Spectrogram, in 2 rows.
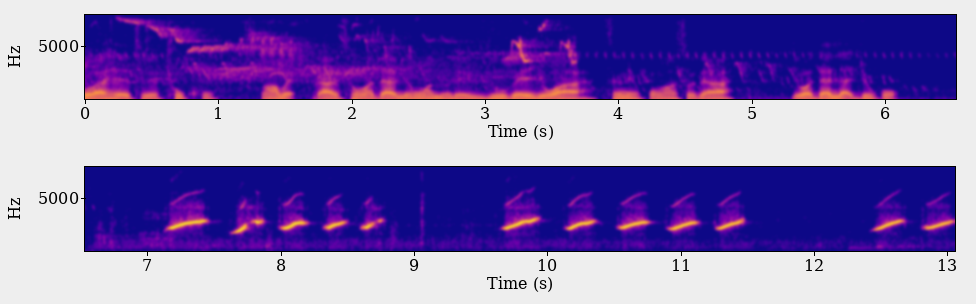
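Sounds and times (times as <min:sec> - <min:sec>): bird singing whistled notes: 0:00.0 - 0:06.5, 0:07.1 - 0:08.8, 0:09.6 - 0:11.6, 0:12.4 - 0:13.0.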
